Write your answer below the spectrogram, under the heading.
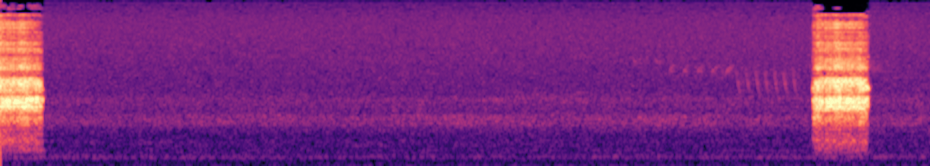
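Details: A male little owl, possibly startled, gives two short, harsh, scratchy calls about six seconds apart; between them there is only a faint low hum.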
